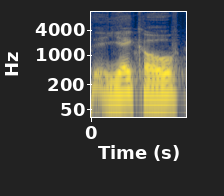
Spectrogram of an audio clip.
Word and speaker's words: Yaakov: So if you pronounced even Jacob with a Y sound, you would come up with Yaakov or Yaakov.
